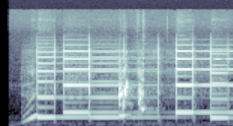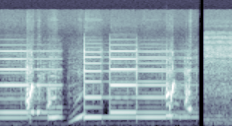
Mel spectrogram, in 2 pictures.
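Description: Skype call ringtone: a short melodic phrase that swoops up into a few held notes, played three times about two seconds apart.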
